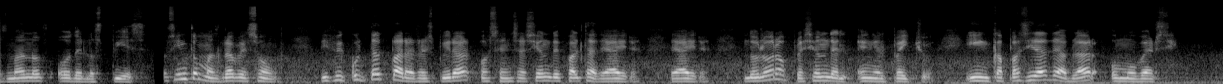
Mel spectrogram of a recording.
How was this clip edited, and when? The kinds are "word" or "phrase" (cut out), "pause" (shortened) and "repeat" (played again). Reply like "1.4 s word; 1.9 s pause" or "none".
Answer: 1.5 s pause; 6.7 s repeat

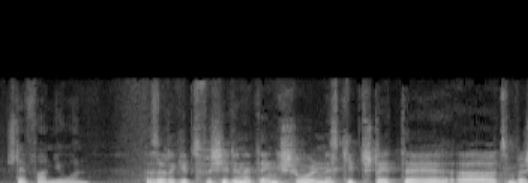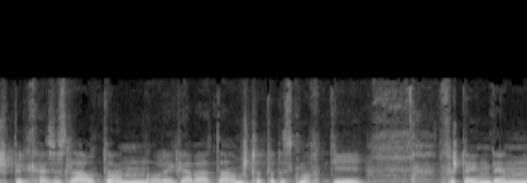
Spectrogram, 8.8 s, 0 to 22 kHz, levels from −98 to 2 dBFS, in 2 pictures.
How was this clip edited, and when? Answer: 7.1 s word

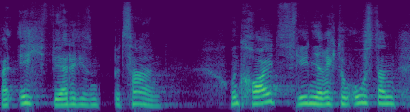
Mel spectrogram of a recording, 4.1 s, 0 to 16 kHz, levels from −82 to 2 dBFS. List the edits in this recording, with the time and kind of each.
1.0 s word; 2.4 s word; 3.0 s word

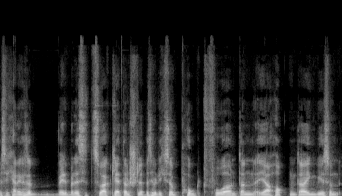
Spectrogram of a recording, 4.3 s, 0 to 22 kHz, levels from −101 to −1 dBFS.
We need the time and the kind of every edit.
none

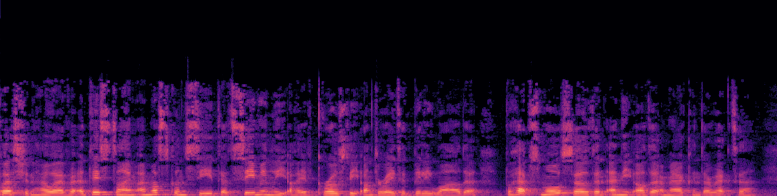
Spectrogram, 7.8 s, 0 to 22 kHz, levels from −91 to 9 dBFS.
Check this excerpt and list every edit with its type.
none

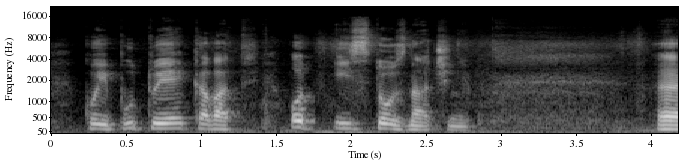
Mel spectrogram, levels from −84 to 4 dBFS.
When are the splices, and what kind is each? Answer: 1.8 s word

